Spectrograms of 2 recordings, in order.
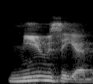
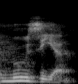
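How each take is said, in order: First: The first syllable sounds like 'mew'. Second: The first syllable sounds like 'moo'. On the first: The speaker calls it right. "So it's like mu" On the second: The speaker calls it wrong. "we don't go moo like oo"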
